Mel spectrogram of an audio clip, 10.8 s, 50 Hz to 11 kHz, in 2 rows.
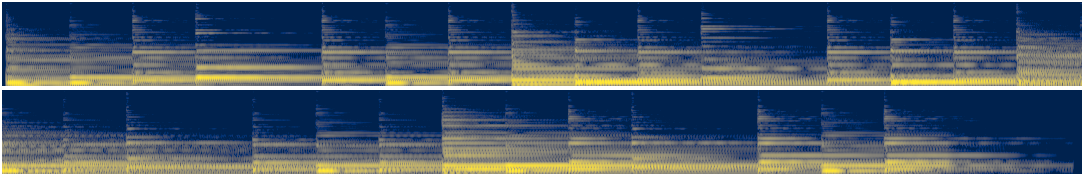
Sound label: Fingerpicking pattern mixing picking directions, guitar; we go up on beats 1 and 2 then mix up the directions on beats 3 and 4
